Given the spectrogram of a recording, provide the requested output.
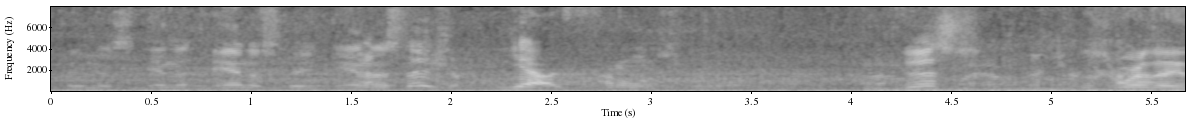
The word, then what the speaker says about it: Anastasia: name uh anesthesia from this in a state anastasia yes this is where they live and stay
